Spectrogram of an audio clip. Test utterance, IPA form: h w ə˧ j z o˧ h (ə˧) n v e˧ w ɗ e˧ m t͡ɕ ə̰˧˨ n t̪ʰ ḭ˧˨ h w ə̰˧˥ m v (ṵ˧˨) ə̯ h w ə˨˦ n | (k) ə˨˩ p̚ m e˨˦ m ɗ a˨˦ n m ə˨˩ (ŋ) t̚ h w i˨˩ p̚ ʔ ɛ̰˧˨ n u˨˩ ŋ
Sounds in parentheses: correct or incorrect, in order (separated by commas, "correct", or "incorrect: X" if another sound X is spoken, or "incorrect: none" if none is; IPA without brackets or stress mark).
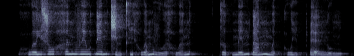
correct, incorrect: u˧˩, correct, incorrect: none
